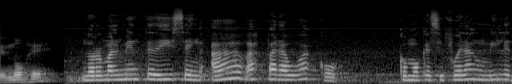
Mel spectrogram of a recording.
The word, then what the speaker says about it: Boaco: Y nosotros somos un departamento, el departamento de Boaco con sus municipios. Y dos, ni a veces no lo pueden ni escribir ni pronunciar, dicen Boaco, con U, Boaco.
